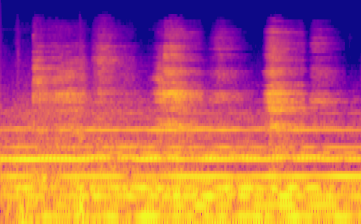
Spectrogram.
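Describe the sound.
A woman breathes heavily in a bathroom stall, taking a few sharp, gasping breaths over a low, steady droning background.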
